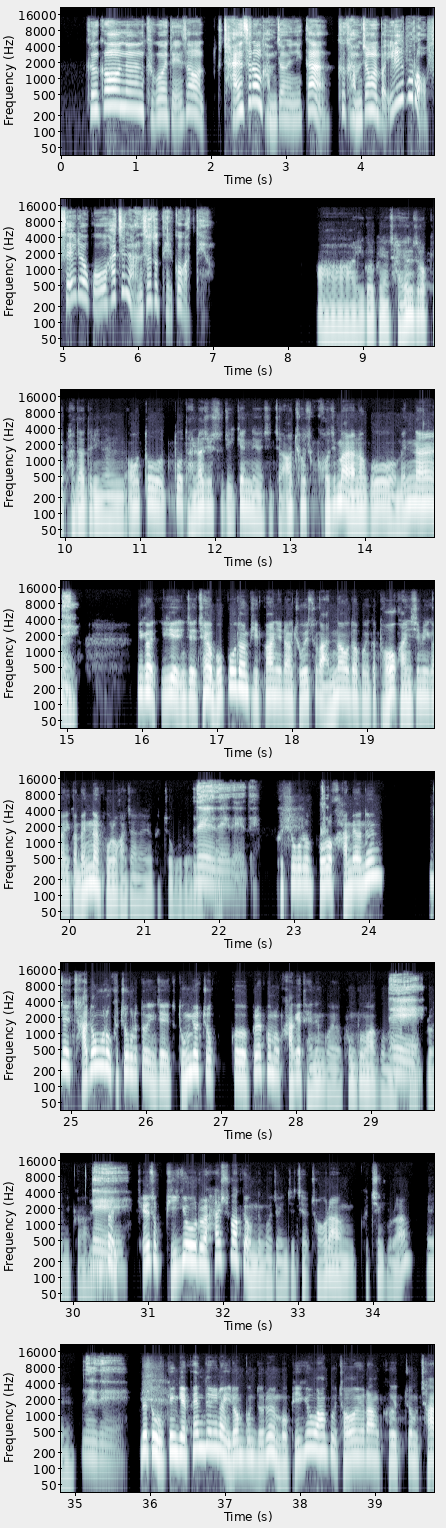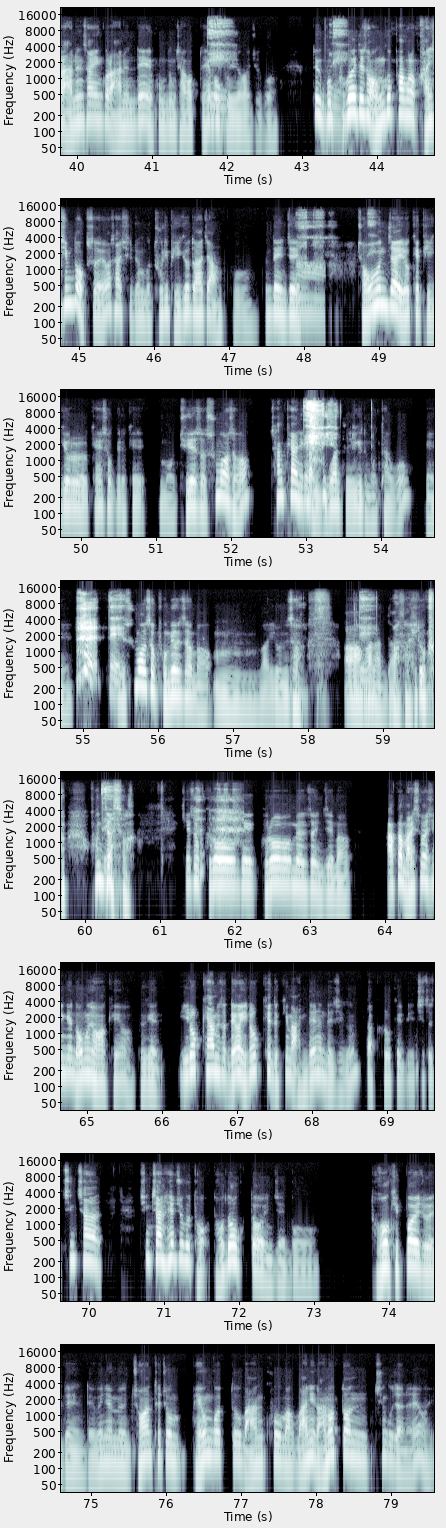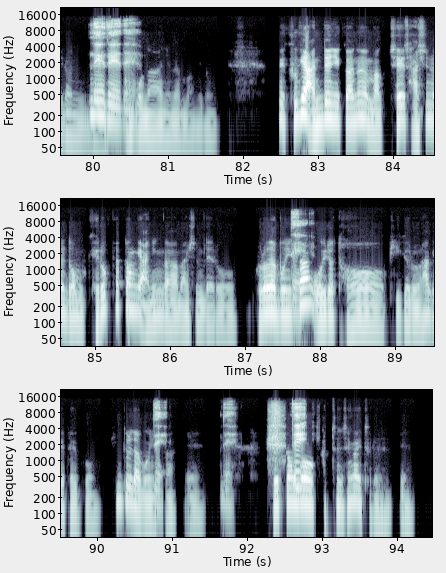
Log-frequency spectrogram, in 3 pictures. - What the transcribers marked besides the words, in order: other background noise; tapping; laughing while speaking: "네"; laugh; laughing while speaking: "이러면서"; laughing while speaking: "막 이러고 혼자서"; laugh
- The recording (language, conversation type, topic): Korean, advice, 친구가 잘될 때 질투심이 드는 저는 어떻게 하면 좋을까요?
